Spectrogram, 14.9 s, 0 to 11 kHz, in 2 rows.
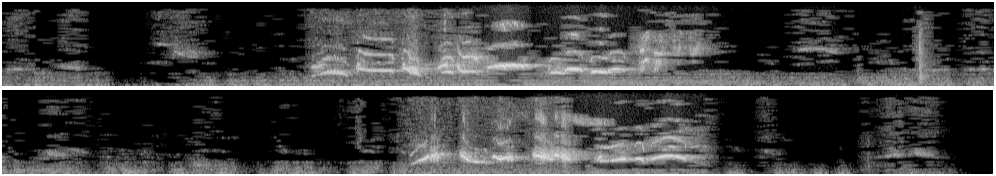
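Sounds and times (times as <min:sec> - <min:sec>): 
Eurasian blackbird singing fluted warbling phrases: 0:02.3 - 0:05.3, 0:10.5 - 0:12.7.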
